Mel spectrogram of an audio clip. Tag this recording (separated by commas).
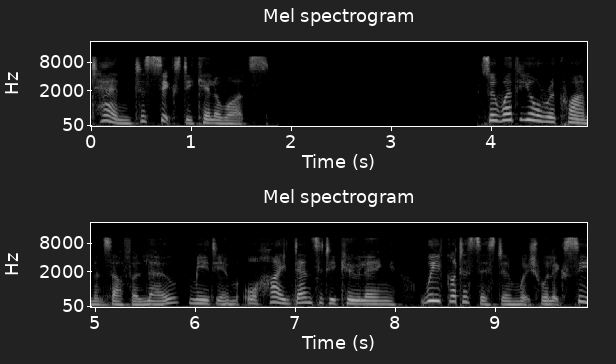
Speech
